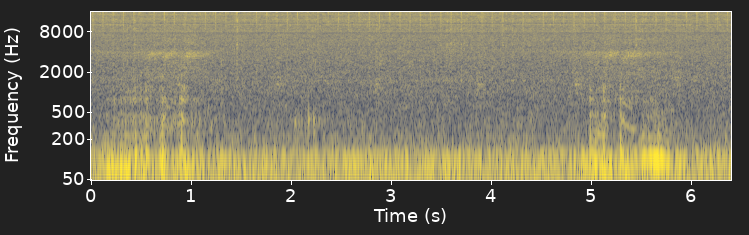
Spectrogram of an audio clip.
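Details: Snoring during sleep: two low, rumbling, throaty snores about five seconds apart over a steady low hum.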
